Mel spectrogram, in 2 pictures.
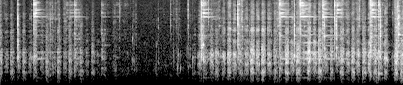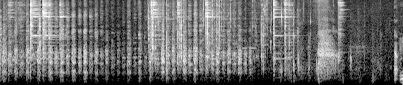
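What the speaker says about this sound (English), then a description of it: "Puppy." A puppy pants rapidly and steadily, close and fairly loud, with brief scratching and rubbing noises mixed in throughout.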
